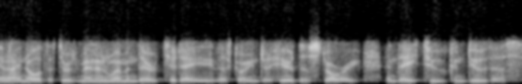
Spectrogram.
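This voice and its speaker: Monotone, flat male speech at medium pitch in an American accent. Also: fairly quick pace. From US Midwest (East St Louis, Illinois). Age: 70s. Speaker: former military firefighter, cancer patient. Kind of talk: interview testimony.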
